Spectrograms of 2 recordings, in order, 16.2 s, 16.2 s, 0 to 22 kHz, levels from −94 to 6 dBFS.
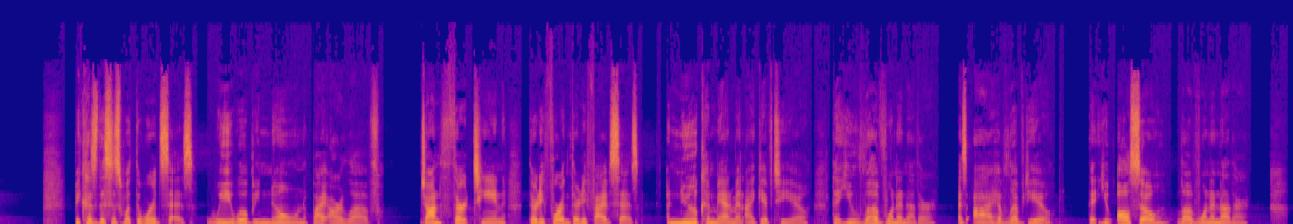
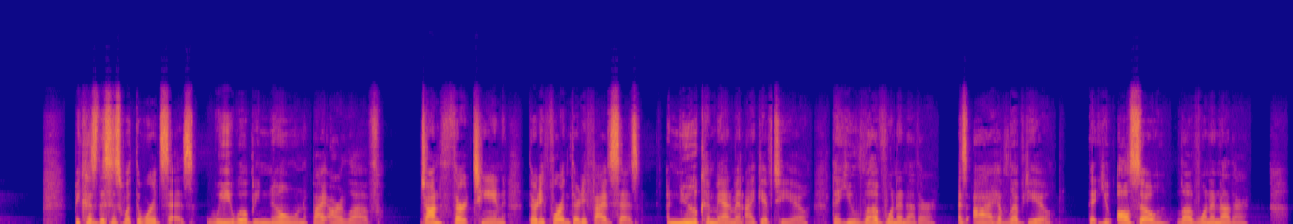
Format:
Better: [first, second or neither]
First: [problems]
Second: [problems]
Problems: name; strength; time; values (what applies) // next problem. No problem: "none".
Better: first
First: none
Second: garbled, watery; slightly; nothing above 11 kHz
